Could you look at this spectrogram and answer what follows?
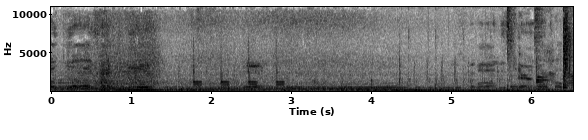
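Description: A Honda S2000 with a straight-pipe exhaust revs loudly and up close, its raw, raspy engine tone holding high and then sliding steadily downward as the revs fall away.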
